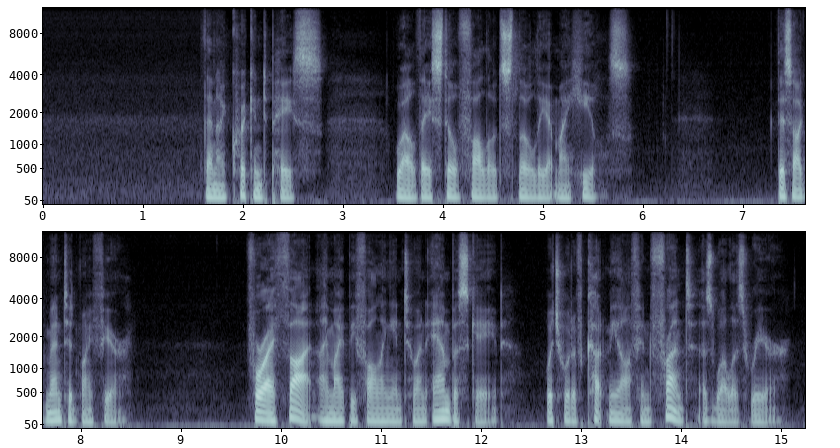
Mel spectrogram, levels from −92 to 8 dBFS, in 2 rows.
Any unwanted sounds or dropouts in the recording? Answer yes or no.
no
